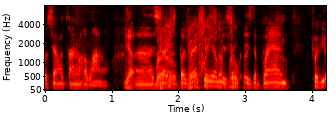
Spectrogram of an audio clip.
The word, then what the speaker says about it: Requiem: How do you pronounce this, Tim? Requiem.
